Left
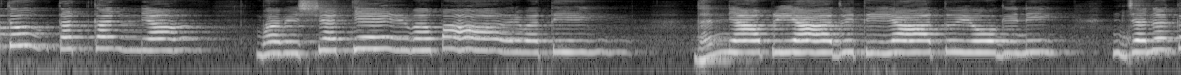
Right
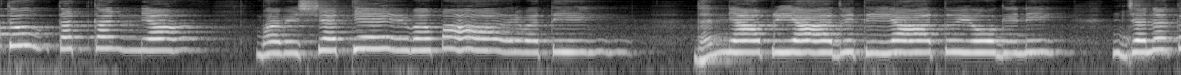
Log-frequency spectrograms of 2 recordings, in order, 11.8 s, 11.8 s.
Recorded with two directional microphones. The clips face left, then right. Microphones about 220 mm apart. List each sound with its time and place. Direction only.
0.0 s a sound: 40° right (ahead or behind)
2.6 s music: 40° right (ahead or behind)
6.9 s music: 40° right (ahead or behind)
